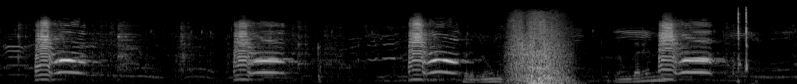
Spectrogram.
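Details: Peahen of the Indian peafowl calling while searching for a peacock: loud, nasal, honking calls rich in harmonics, four of them roughly every two seconds, with a short burst of broad rustling noise between the third and fourth.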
